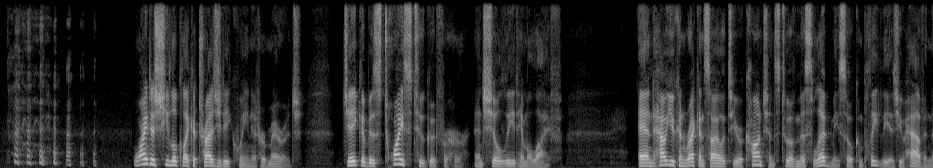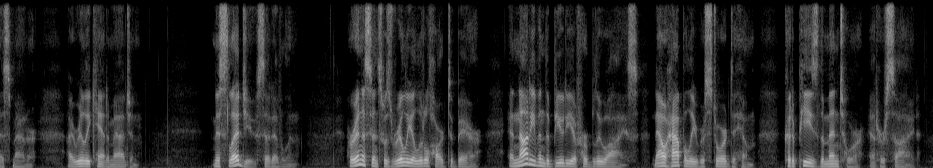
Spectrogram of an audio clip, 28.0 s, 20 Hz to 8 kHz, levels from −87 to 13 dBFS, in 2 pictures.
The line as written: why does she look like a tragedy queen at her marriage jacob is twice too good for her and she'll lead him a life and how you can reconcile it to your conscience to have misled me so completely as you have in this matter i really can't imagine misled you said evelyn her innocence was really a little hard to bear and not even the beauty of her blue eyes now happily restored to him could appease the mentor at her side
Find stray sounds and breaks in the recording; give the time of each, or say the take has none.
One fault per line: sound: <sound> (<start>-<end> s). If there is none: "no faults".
sound: laugh (0.1-1.5 s)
